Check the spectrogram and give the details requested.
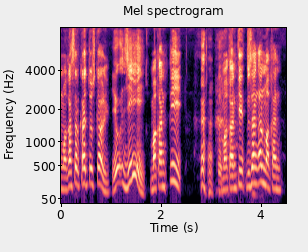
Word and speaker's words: Makan Q: Makan ki. Makan ki. Tulisan kan makan Q. Makan ki. Sebenarnya tuh bacanya makan ki kayak orang Makassar.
